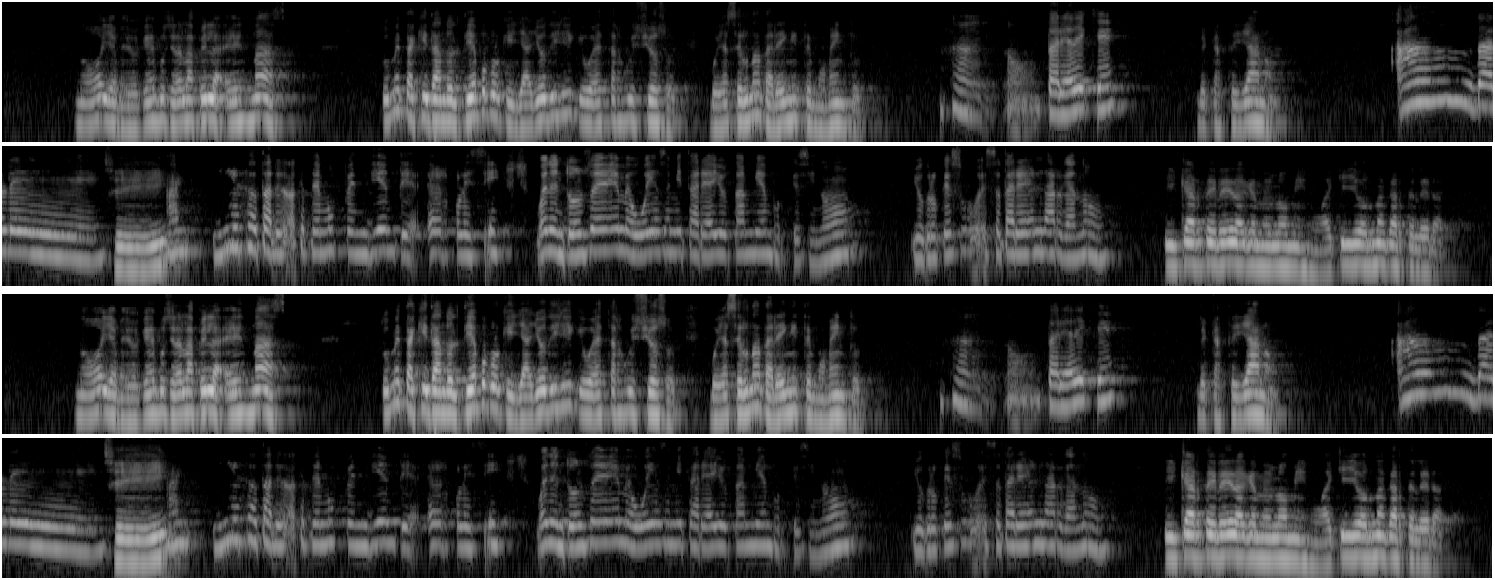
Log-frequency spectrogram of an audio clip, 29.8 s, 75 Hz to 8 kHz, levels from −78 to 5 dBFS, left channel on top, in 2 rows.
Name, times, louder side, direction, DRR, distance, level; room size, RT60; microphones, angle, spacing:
voice 1, 0.7-2.8 3.8-6.7 7.1-8.6 11.9-12.8 16.0-16.6 26.5-29.3, right 2 dB, 35° right, 0.8 m, -28 dB
voice 2, 9.5-11.1 13.9-15.9 16.5-23.5 24.0-26.0, left 2 dB, 45° left, 0.9 m, -35 dB
24.0 x 23.5 x 5.9 m
head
